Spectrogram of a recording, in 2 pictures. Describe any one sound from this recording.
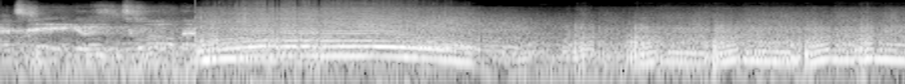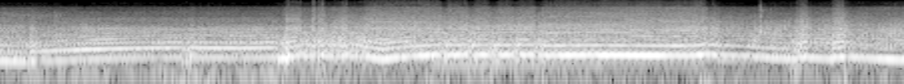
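A car engine revs up and down repeatedly, close by.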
